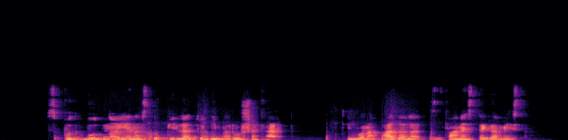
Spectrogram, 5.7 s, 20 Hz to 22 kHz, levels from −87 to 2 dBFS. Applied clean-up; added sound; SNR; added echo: neural mask model RNNoise.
